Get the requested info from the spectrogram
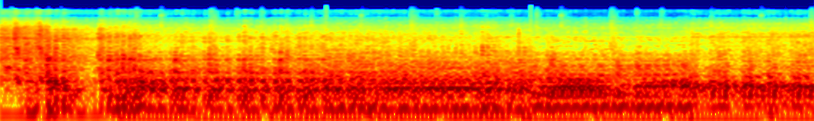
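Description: Harley-Davidson motorcycle's V-twin engine running steadily at idle just after being started.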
